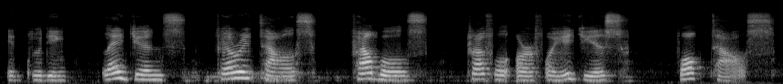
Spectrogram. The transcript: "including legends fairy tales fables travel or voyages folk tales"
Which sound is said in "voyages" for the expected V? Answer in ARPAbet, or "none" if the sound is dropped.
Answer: F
